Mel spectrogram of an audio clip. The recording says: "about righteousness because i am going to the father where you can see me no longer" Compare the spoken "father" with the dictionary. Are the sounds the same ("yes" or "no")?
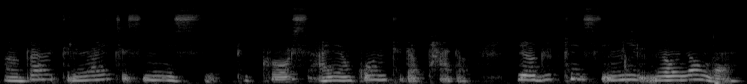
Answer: no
